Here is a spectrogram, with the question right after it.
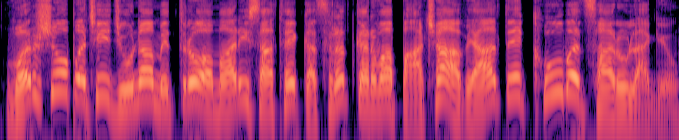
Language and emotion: Gujarati, happy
